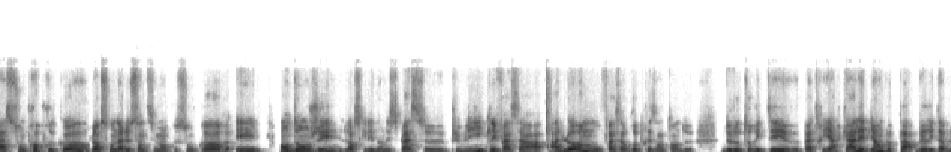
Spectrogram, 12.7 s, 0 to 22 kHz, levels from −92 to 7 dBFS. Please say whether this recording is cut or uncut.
cut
